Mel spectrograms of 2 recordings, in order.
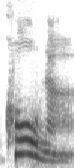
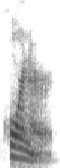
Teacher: A ideia aqui, especialmente se você tiver um inglês mais americano, é enrolar os R's sempre, tá? Todo R é enrolado.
